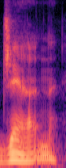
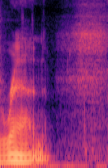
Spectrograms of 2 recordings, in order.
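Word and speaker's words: 仁: Gil system of transliteration it's spelled with a J I know that looks like Jen but it's pronounced as Ren as I mentioned it's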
